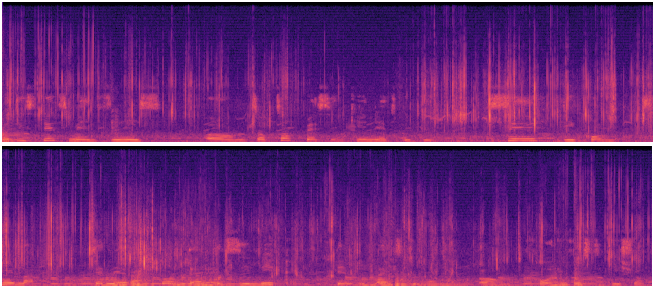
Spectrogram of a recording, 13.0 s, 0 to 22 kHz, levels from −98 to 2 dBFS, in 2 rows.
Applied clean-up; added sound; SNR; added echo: none; Crumpling, crinkling + Buzz; 0 dB; none.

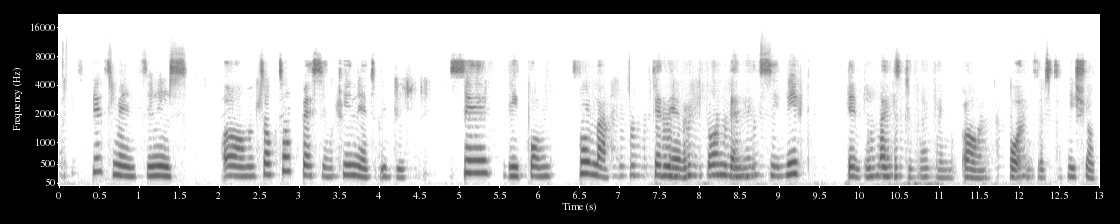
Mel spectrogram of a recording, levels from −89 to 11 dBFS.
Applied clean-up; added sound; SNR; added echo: neural mask model DeepFilterNet 3.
